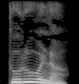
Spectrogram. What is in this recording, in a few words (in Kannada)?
"ದ್ರಾವಿಳ", Kannada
